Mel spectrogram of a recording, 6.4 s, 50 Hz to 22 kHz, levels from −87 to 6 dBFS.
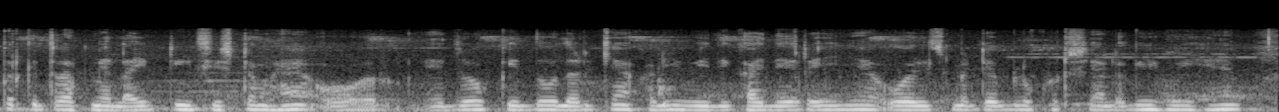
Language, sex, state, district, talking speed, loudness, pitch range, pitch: Hindi, male, Rajasthan, Bikaner, 245 wpm, -14 LUFS, 140-150 Hz, 145 Hz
